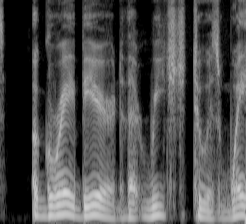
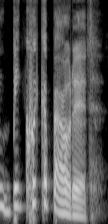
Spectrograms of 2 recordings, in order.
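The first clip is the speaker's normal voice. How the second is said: higher, pushy hurry-up; impatient urging; 8 semitones higher than usual. A narrator's reading. Spelling bee hurrying Milo to choose the menu, impatient. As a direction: press him to decide quickly. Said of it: "suggested the spelling bee".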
